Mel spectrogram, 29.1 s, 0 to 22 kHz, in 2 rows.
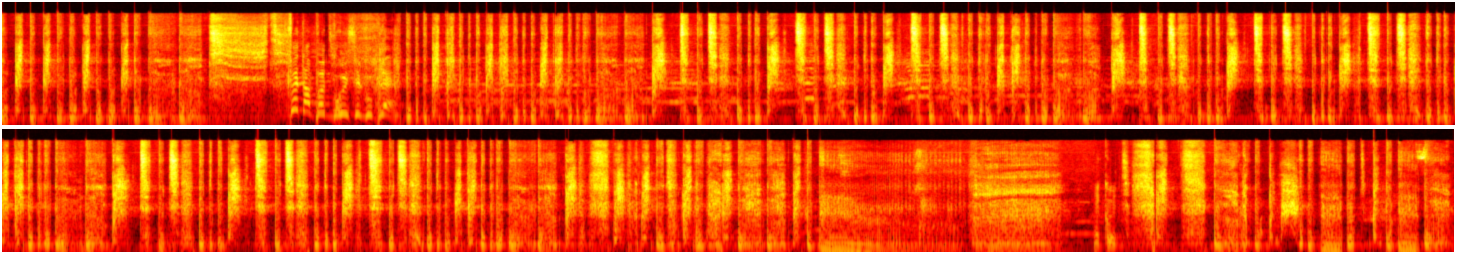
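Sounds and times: beatboxing percussive mouth sounds: 0:00.0 - 0:29.0
wavering pitched vocal sound: 0:00.0 - 0:29.0
deep bass note sliding down: 0:22.6 - 0:24.7.

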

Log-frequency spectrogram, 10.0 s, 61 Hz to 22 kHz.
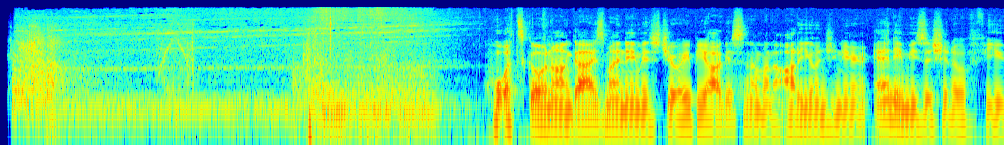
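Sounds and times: swell: 0:00.1 - 0:05.0
quick pitch sweep: 0:00.2 - 0:05.1.

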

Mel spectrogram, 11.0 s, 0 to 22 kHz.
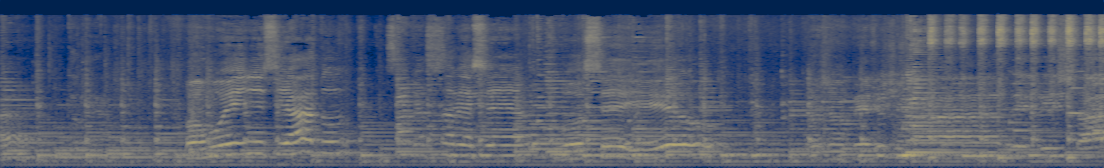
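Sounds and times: man singing: 0:00.0 - 0:11.0
samba guitars playing: 0:00.0 - 0:11.0
light percussion hits: 0:07.4 - 0:11.0.

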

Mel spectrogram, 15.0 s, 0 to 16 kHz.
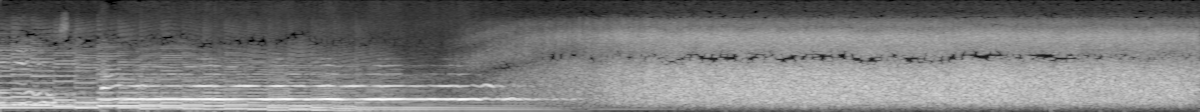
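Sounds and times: sustained music notes: 0:00.0 - 0:07.2
loud rushing noise: 0:05.9 - 0:15.0.

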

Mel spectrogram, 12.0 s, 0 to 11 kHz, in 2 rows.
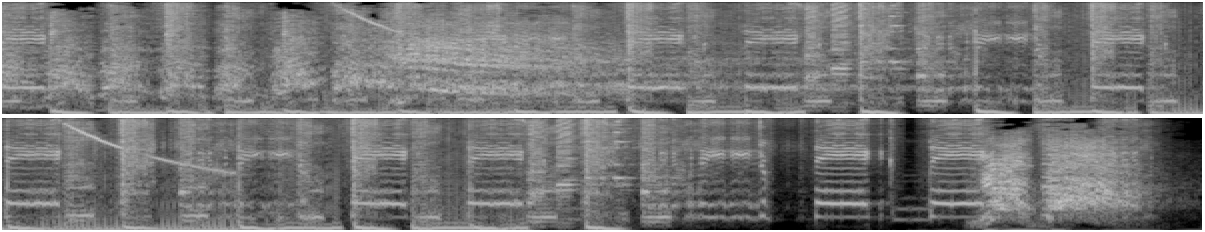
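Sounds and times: pitched-down cartoon voices shouting: 0:01.7 - 0:03.4, 0:10.8 - 0:11.9.

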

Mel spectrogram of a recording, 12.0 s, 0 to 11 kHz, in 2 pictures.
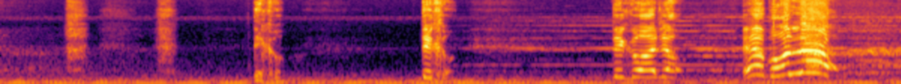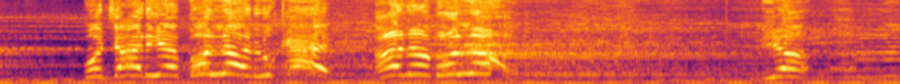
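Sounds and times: steady low rumble: 0:00.0 - 0:12.0
man speaking: 0:01.6 - 0:02.0, 0:02.8 - 0:03.2, 0:04.1 - 0:05.8.

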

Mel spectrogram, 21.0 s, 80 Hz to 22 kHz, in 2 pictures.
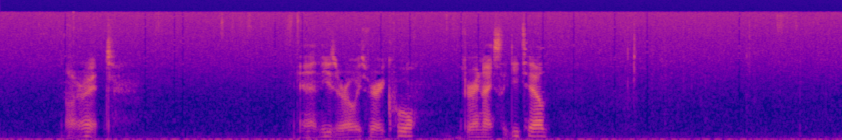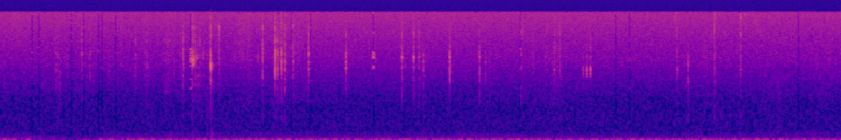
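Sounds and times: steady low hum: 0:00.0 - 0:21.0
hands handling plastic toy: 0:11.1 - 0:14.5.

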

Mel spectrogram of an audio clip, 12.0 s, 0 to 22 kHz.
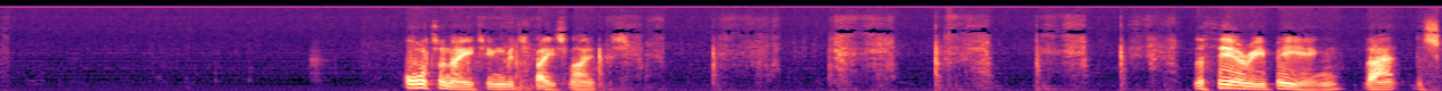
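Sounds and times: chalk scraping on blackboard: 0:04.1 - 0:09.9.

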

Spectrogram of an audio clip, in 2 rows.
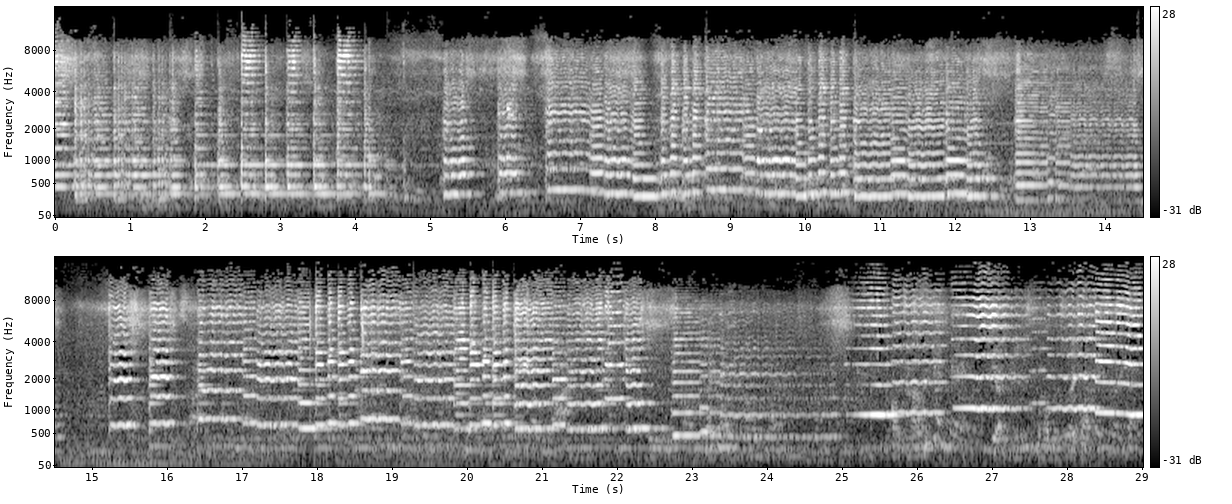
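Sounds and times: solo violin: 0:00.0 - 0:29.0.

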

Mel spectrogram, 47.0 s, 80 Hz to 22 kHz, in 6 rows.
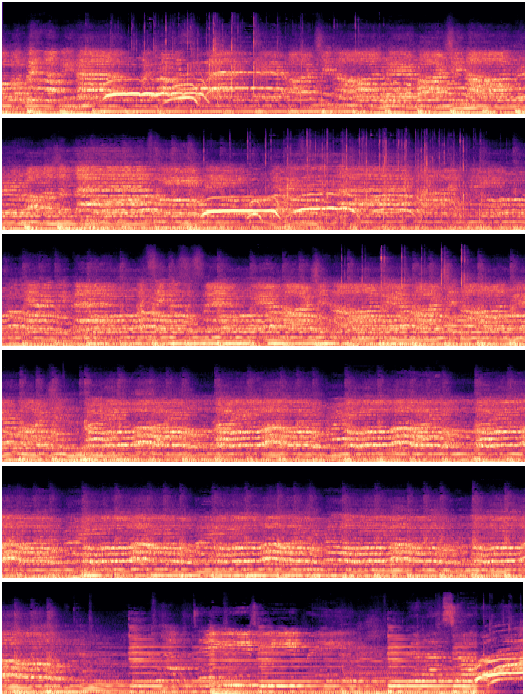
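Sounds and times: choir singing a cappella: 0:00.0 - 0:47.0.

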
